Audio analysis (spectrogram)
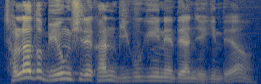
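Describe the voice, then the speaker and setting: A man's voice: medium pitch, sing-song, fast, a little mellow. Chatty man hosting a live stream. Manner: chatty, thanks viewers, laughs often. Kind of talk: casual live-stream talk.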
